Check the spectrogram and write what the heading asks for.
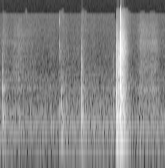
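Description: A few faint clicks and one sharper click near the end, from a miniature and paintbrush being handled at a painting desk.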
